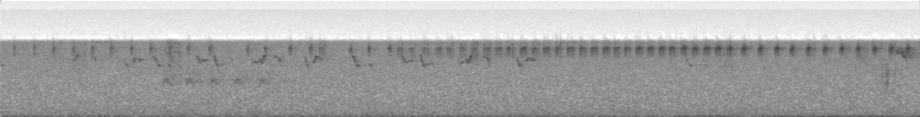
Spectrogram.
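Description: Outdoor ambience by the water: a bird repeats short chirps through the first half, while a high, even ticking of about five a second, typical of an insect, goes on throughout and grows plainer in the second half. A steady low rumble sits underneath.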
